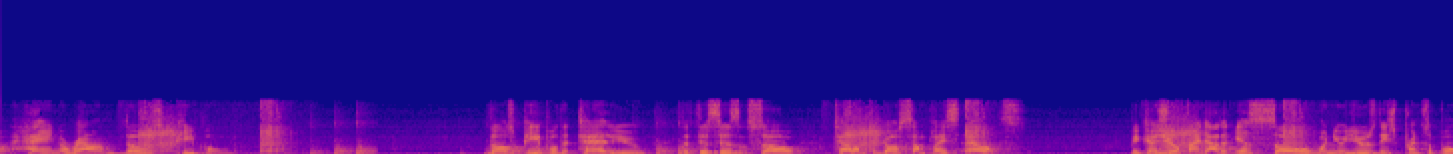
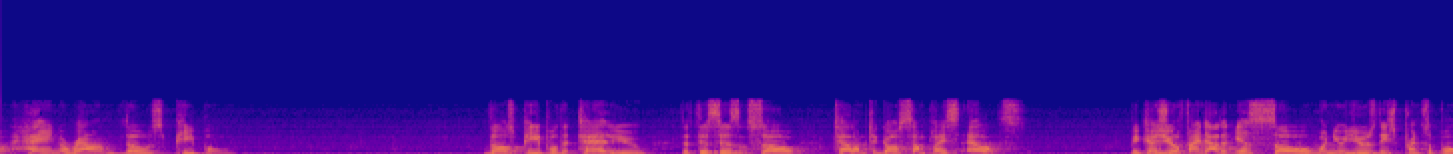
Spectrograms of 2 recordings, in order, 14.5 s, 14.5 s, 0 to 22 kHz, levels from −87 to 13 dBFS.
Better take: second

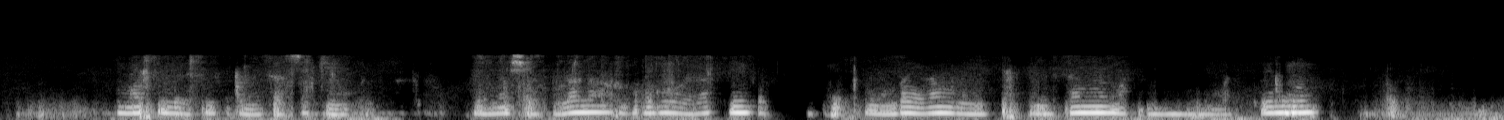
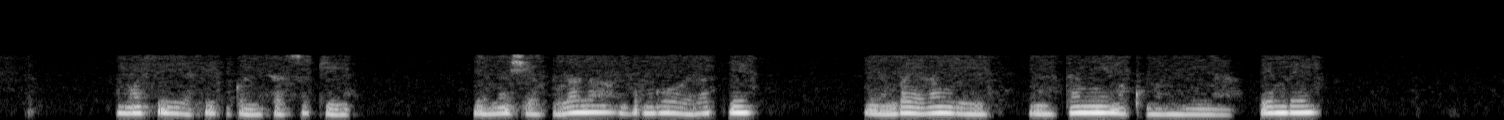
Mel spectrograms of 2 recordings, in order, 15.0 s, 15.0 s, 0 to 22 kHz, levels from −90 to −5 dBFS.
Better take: second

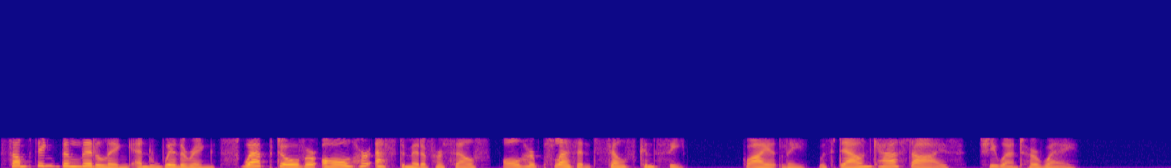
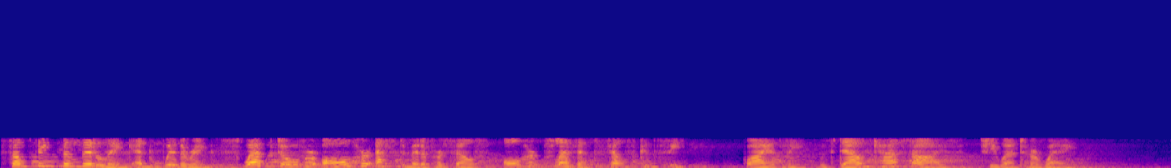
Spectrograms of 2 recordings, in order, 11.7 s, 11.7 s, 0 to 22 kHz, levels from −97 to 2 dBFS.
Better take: first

